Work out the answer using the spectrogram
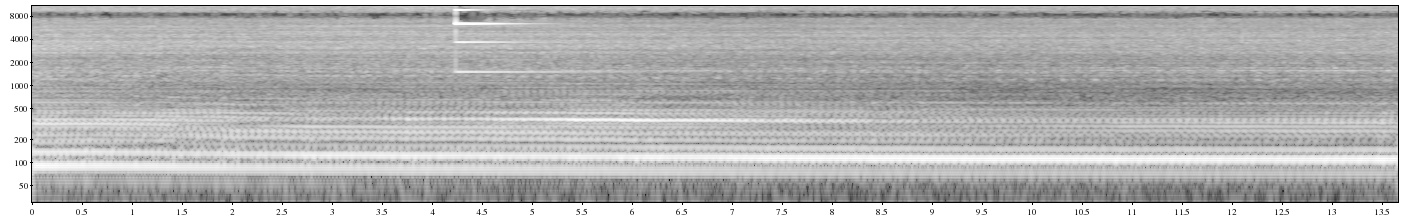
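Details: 1996 Toyota 4Runner 3.4 5VZ-FE, first cold start after head gasket and cylinder head replacement with timing set: engine catches and settles to a steady, even cold idle, smooth low rumble, no knocks or misses; healthy.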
